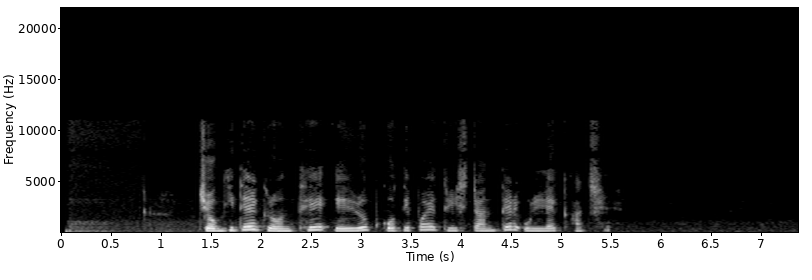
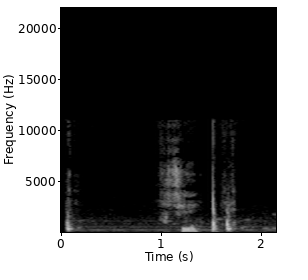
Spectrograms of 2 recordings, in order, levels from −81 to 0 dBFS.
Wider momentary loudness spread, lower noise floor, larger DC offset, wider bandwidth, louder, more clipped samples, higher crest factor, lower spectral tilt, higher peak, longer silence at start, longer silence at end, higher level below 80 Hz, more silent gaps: second, 15 LU vs 23 LU; first, -66 dBFS vs -58 dBFS; neither; about the same, 10.5 kHz vs 11.5 kHz; first, -18 LUFS vs -28 LUFS; neither; second, 20 dB vs 30 dB; first, -7.5 dB/octave vs -3.5 dB/octave; about the same, 0 dBFS vs 0 dBFS; about the same, 0.05 s vs 0.05 s; first, 2 s vs 0.4 s; first, -54 dBFS vs -60 dBFS; neither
